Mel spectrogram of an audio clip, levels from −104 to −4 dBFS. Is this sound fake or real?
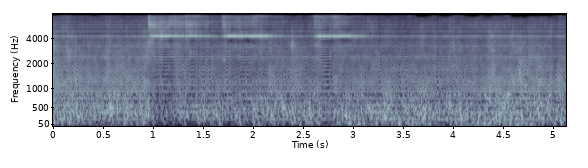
fake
